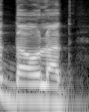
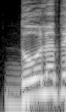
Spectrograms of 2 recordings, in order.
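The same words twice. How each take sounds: First: "दौलत" as dau-lat, au gliding; correct au vowel. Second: First syllable of "दौलत" as a pure "do"; wrong o vowel. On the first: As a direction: say "दौलत" with an au diphthong, not o. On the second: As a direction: say "दौलत" as dolat, with no au glide. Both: Shown as a demonstration. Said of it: "दौलत नहीं पढ़ना".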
